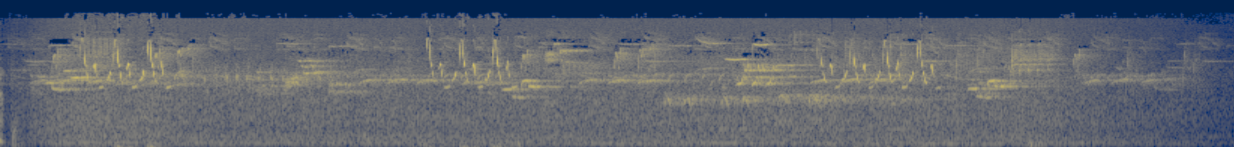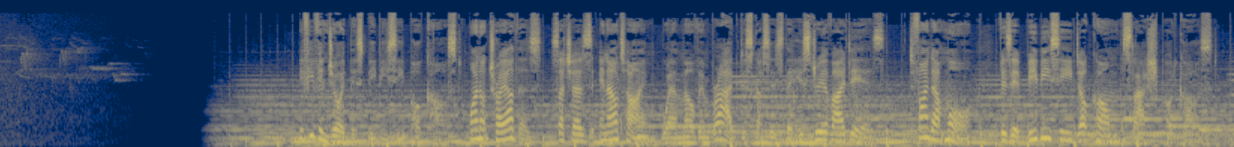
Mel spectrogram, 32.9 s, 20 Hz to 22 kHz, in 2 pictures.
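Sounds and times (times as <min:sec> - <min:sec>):
woodland birds singing in a dense chorus: 0:00.0 - 0:18.2
speech: 0:20.6 - 0:32.8.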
